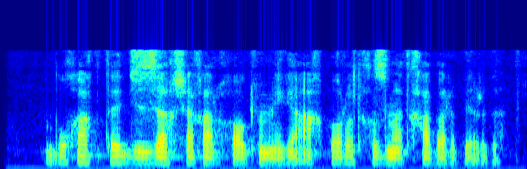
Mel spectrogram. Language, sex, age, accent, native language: Uzbek, male, 19-29, Toshkent shahri, Uzbek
